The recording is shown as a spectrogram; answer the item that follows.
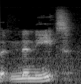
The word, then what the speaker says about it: Ninite: out why are you watching a video about nanite if you already know about nanite um so yeah the tool is called nanite um that's how i pronounce it it's n-i-n-i-t-e and let me just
